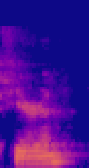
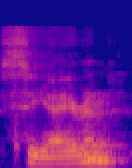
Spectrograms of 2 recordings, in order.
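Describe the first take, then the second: First: The name begins with a k sound. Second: The name begins with a ch sound. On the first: This is how the name is really said. The speaker calls it right. "but it's a k" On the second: This is how most people guess the name. The speaker calls it wrong. "most people guess"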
